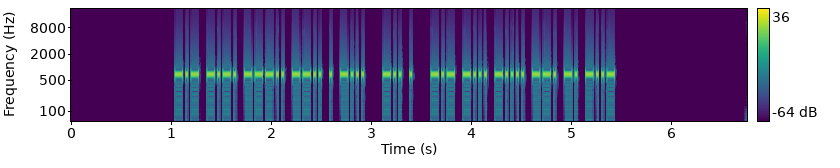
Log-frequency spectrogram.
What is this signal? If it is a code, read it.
Morse code, heard as a keyed tone, about 46 wpm, 700 Hz. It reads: KC8ZEB DE KB6GNX
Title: USA Callsign DE Callsign 45wpm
